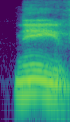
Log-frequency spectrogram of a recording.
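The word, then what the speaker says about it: Niamh: yes absolutely there's a few more like NE that's spelled n i m h and Neeve yeah there's also qua qua is c a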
